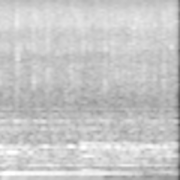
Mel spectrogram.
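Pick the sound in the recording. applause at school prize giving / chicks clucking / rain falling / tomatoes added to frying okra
rain falling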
